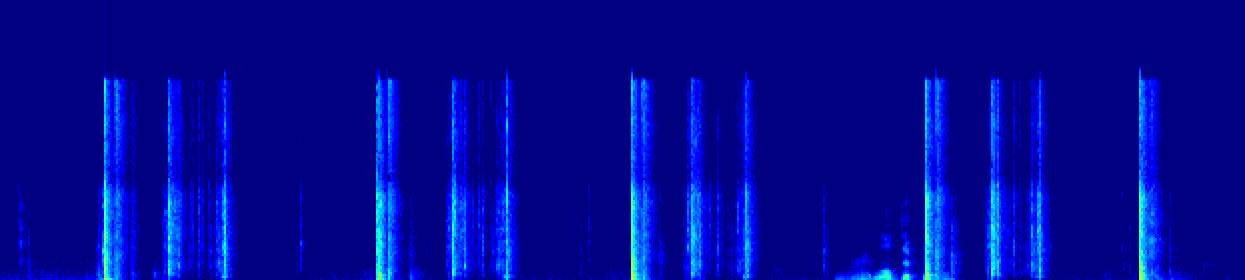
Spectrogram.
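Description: A toy blaster fires with sharp snapping clicks.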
